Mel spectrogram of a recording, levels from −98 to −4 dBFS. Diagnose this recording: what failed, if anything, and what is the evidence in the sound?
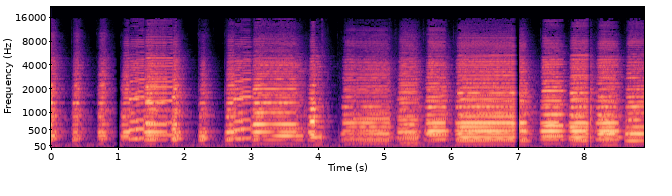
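Burst of packet loss at 0.95 to 1.05 s, 6.91 to 7.03 s and 8.01 to 8.09 s, a network fault. The receiver extends the last sound for 80, 100 and 60 ms, fading it, with 20 ms of silence at 6.9 s, then resumes later, skipping the lost audio.

Short concealed packet loss at 4.53 to 4.57 s, also on the network path. About 20 ms never arrived in time, so the decoder synthesised a continuation of the preceding sound and blended back in, leaving a brief smear rather than a gap.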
